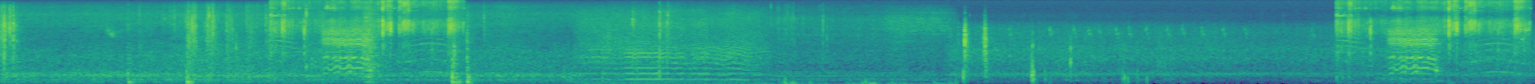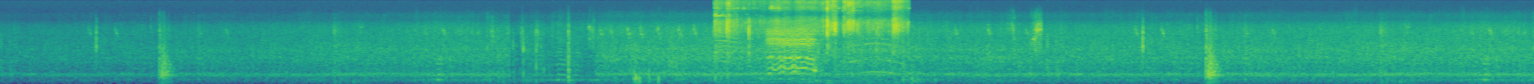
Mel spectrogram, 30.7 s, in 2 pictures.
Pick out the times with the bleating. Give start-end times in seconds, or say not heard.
2.7-4.7, 13.3-15.3, 22.4-24.4.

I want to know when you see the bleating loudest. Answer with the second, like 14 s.
23 s.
